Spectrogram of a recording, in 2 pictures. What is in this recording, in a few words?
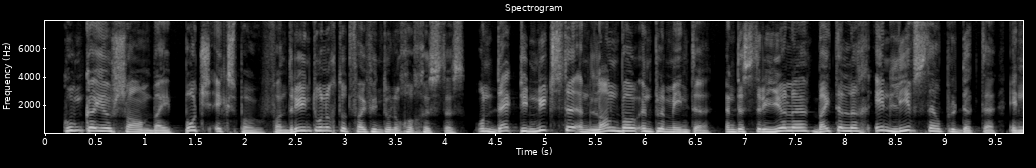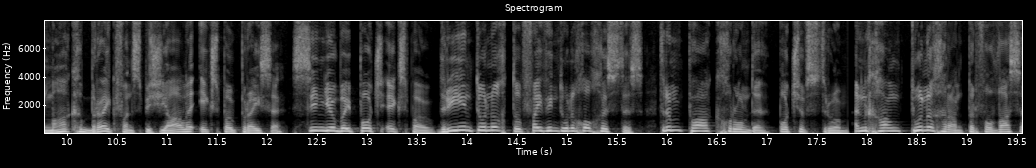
AFR VO; POTCHEXPO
